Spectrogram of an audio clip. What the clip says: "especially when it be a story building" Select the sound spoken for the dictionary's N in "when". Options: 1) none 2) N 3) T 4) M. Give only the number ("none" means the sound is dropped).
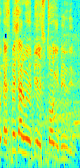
1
